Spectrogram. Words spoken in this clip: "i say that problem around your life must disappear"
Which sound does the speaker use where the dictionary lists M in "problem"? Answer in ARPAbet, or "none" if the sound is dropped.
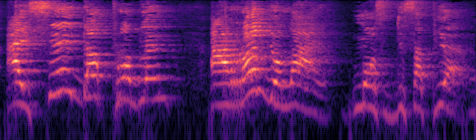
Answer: M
